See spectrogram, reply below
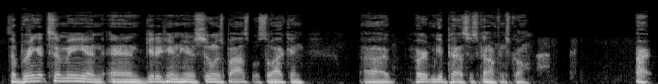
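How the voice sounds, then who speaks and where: A man's voice: fairly low pitch, steady tone, fast talker, fairly bright tone, slight background noise, close to an everyday voice. A man playing an apologetic office manager who has to break bad news, hesitant and stammering. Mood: confiding, resigned. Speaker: comedian doing prank phone calls.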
